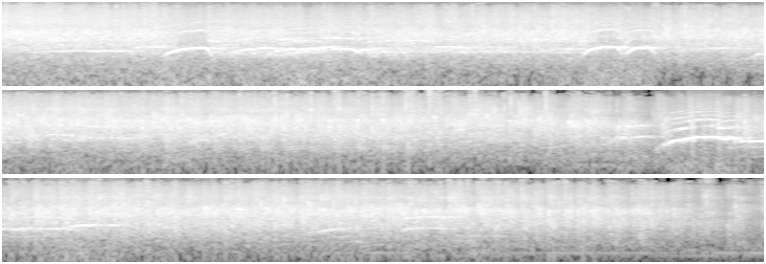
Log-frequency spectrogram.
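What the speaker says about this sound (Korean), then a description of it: "큰 박수와 함께" A large lecture audience at the University of Sydney applauds to welcome the speaker: loud, sustained clapping over about twenty seconds, with a few voices and cheers breaking through and tapering slightly at the end.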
